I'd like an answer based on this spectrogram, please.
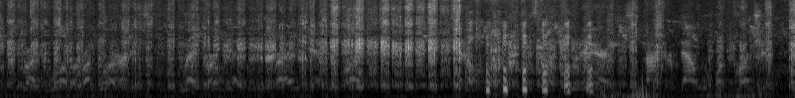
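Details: Rottweiler named Macho panting hard between throws of his ball in a game of fetch; quick airy breaths fill the first seconds before a person's voice breaks in near the end.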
